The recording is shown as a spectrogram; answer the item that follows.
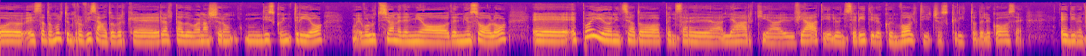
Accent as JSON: {"language": "Italian", "town": "Lecce", "region": "Apulia", "country": "Italy", "said": "Sì, sono di Lecce."}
